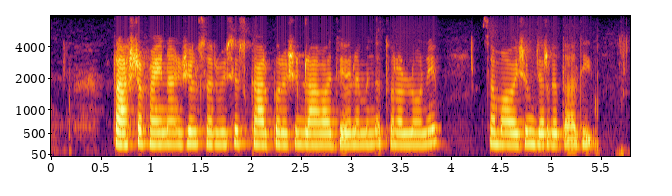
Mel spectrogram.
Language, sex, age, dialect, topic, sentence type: Telugu, female, 18-24, Southern, banking, statement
